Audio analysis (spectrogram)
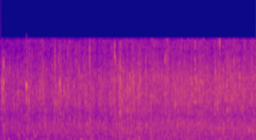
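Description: Water flows steadily in a creek during gold panning, a continuous close, bright rushing and trickling with no voices.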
